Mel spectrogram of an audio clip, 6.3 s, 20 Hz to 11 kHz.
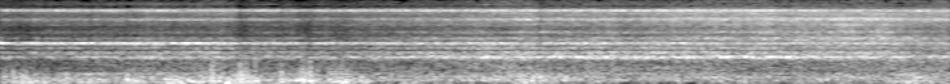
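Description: Merseyrail Class 507 electric train approaching through the tunnel: a low rumble with a steady high-pitched whine, the higher part of the whine growing stronger near the end.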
